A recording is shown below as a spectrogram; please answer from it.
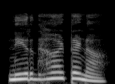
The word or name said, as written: ನಿರ್ಧಾಟಣ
